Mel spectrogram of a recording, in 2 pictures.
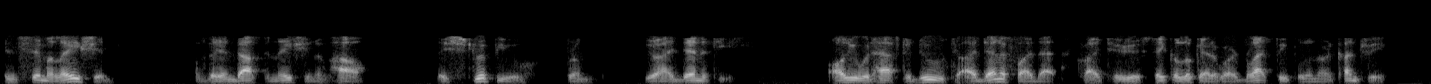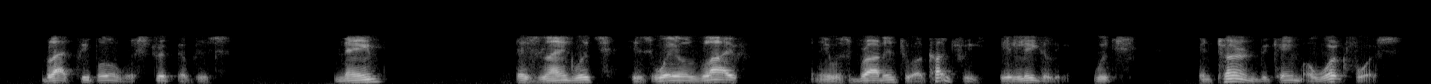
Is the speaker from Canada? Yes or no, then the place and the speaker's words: no; Pine Ridge, South Dakota, United States; I was born here on the Pine Ridge Indian Reservation, outside the Pine Ridge Agency, in the lateral parts of June 25th, 1957.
